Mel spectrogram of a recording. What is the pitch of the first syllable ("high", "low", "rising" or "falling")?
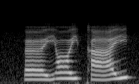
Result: low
